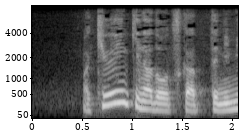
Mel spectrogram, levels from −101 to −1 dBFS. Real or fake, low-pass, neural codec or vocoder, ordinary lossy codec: real; 7.2 kHz; none; none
